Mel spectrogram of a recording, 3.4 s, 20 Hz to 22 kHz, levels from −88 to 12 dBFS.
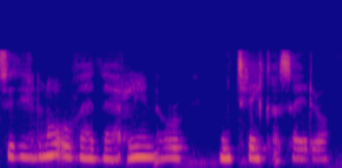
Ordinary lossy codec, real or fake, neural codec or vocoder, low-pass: MP3, 64 kbps; fake; codec, 16 kHz, 1 kbps, X-Codec, HuBERT features, trained on LibriSpeech; 7.2 kHz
